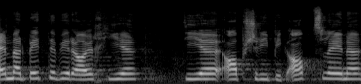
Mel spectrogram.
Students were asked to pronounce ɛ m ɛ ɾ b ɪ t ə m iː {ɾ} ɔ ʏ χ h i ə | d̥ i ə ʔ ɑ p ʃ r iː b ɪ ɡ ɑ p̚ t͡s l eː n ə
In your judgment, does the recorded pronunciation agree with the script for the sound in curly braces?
yes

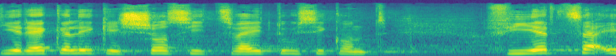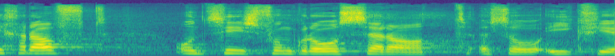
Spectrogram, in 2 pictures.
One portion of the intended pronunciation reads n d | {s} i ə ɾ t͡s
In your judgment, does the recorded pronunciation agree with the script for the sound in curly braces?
no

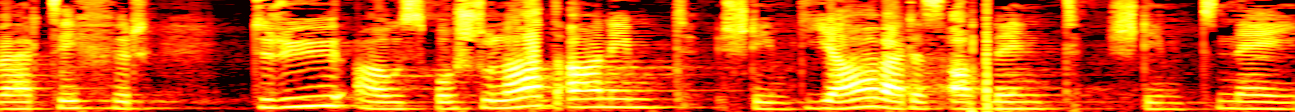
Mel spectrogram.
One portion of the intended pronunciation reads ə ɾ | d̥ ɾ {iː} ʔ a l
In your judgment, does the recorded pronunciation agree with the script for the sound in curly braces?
no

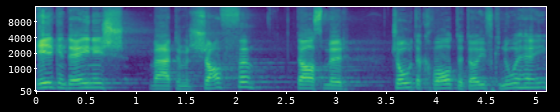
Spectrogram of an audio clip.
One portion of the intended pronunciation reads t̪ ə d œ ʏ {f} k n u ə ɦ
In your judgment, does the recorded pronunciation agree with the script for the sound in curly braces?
yes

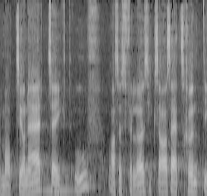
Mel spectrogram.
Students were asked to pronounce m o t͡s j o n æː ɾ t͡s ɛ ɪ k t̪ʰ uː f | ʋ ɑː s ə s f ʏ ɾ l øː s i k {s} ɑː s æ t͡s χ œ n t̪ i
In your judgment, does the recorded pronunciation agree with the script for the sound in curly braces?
yes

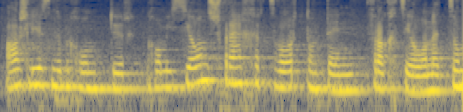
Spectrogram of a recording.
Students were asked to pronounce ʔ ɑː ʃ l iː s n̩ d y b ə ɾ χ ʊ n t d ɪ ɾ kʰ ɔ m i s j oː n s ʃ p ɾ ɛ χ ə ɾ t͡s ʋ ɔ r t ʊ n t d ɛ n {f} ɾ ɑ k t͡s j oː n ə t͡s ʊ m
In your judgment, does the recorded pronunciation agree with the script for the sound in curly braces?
yes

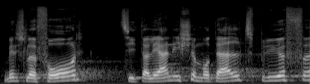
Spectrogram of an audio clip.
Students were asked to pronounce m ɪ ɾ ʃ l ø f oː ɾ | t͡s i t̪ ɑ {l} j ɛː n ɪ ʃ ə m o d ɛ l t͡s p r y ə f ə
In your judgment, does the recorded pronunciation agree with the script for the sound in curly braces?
yes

